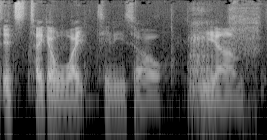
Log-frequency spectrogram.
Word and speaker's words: Waititi: But like, it's Taika Waititi, so he not the best pronunciation. yeah, whatever. You called him Taika White Titty.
